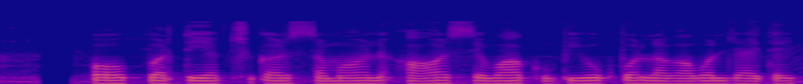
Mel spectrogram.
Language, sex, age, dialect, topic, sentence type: Maithili, male, 25-30, Southern/Standard, banking, statement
